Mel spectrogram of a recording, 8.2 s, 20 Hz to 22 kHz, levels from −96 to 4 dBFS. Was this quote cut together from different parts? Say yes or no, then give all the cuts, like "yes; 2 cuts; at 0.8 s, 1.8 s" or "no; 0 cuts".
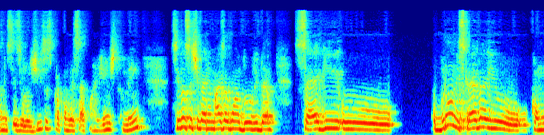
no; 0 cuts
